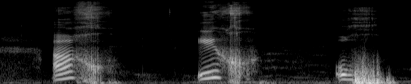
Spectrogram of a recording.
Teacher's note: شروع میں آپ کو باقاعدہ ایسے گلے سے ہی آواز نکالنی ہے خراش کی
